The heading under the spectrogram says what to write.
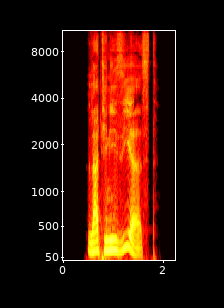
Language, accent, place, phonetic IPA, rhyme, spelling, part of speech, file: German, Germany, Berlin, [latiniˈziːɐ̯st], -iːɐ̯st, latinisierst, verb, De-latinisierst.ogg
- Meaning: second-person singular present of latinisieren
